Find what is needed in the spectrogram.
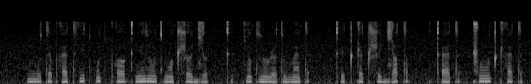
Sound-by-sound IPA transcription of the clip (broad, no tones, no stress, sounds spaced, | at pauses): m u t ɛ pʰ æ tʰ i t p ũ t pʰ ʌː kʼ ĩ z ũː t ɡ ɔ̃ t ʂ əː d͡ʑ ə | kʼ ɪ t t͡ɕ ɔ̃ t z ũ ɭ əː t u m æ̃ t | kʼ ɪ t ʈ ə t ʂ i d͡ʑ ɑ t | kʼ æ t | ǁ ũː t ʈʰ æ t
